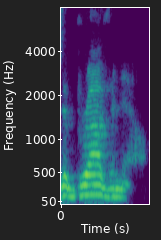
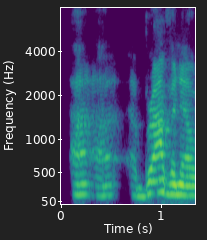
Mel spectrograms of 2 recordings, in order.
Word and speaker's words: Abravanel: said that he thinks the preferred pronunciation is a bravanelle but both are used so we can use those interchangeably i certainly can't cannot maintain that it should be uh a bravonel rather than a barbados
